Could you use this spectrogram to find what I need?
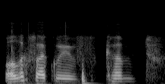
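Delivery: normal talking voice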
